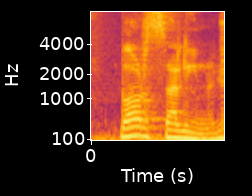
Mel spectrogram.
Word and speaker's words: borsalino: Borsalino, giusto? – Bravo, bravo, bene. Bravo. – Ho detto bene, complimenti.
